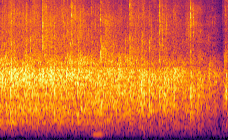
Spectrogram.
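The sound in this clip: Audience applause in a church: a dense, steady wash of clapping that holds at an even level for the whole stretch, with no voices over it.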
